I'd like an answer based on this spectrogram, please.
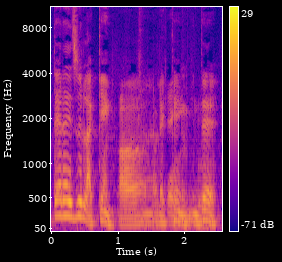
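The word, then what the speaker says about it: Thérèse Raquin: 작품은 바로 페레즈 라캥입니다 발음도 잘 안 돼 프랑스어로는 사실 떼레즈 라깽인데 누가 썼습니까 에밀졸라 우리나라에서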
